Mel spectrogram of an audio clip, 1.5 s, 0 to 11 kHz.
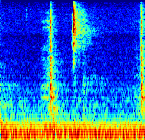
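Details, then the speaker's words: Game board audio output during repair: sharp isolated ticks about a second apart over a low steady hum instead of the normal low signal; the C12 capacitor is suspected bad, not confirmed. "This is a normal how the high-pitched low sound. This is making some weird flicking noise."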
